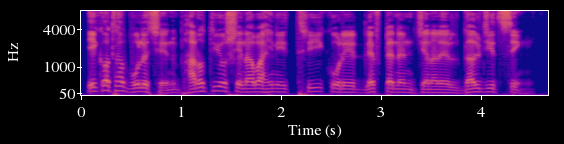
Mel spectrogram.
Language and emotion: Bengali, neutral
